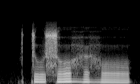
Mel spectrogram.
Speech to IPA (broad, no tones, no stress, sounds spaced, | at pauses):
t u s o ɦ ɵ ɦ o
